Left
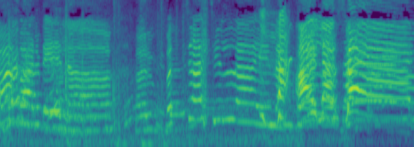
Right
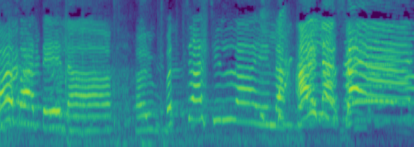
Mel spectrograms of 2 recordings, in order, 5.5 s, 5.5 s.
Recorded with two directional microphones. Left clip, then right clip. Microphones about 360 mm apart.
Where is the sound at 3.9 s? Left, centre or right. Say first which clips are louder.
Right 2 dB; centre.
